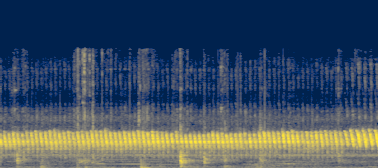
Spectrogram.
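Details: Canary singing to stimulate mating and excite females, a long fast rapid trill of rattling notes held steady and high throughout, with faint clicks beneath.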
